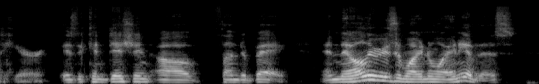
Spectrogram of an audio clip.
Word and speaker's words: Thunder Bay: Mike Cushman says it's Thunder Bay, not Thunder Bay.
